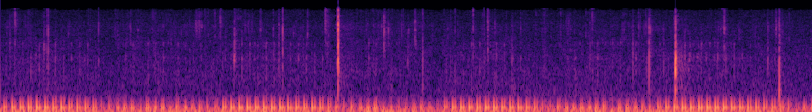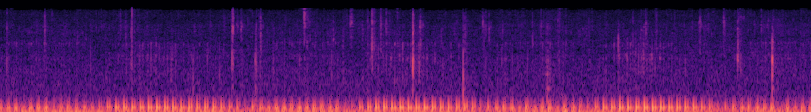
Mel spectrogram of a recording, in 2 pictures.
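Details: Cozy purring from a cat near a fireplace. The low, vibrating purr rises and falls in regular inhale-exhale cycles, while fire crackles pop intermittently above it.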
